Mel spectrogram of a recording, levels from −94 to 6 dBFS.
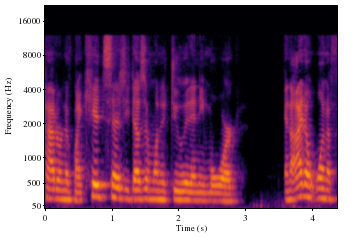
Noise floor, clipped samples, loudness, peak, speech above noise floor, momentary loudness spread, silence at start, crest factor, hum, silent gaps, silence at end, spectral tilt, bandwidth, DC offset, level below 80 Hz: -61 dBFS; under 0.1%; -22 LUFS; -4 dBFS; 39 dB; 7 LU; 0 s; 18 dB; none; none; 0 s; -5 dB/octave; 12.5 kHz; under 0.1%; -64 dBFS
